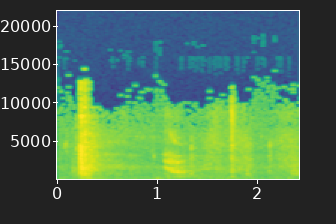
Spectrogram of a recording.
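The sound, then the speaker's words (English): A door is opened: a sharp click at the start, then a softer sliding swish a moment later and another light knock, all fairly faint over a steady background hiss. “would you open that door too, please?”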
